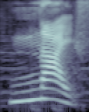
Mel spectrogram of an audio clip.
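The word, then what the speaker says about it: knife: সো আরেকটা example দেখেন, নাইফ। Give me আ নাইফ। নাইফের কেটা কিন্তু সাইলেন্ট, রাইট?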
